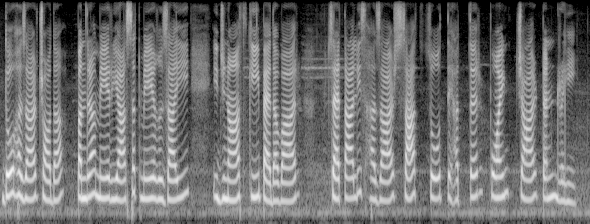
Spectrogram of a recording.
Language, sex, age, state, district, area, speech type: Urdu, female, 18-30, Delhi, East Delhi, urban, read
